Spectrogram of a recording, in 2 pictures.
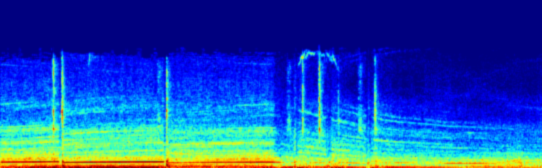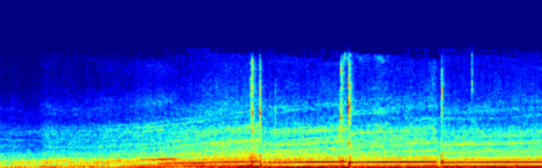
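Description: A gear shift clicks sharply with each change.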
